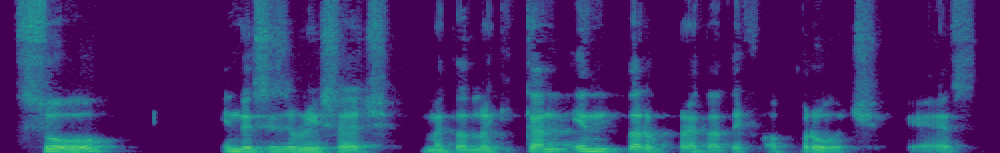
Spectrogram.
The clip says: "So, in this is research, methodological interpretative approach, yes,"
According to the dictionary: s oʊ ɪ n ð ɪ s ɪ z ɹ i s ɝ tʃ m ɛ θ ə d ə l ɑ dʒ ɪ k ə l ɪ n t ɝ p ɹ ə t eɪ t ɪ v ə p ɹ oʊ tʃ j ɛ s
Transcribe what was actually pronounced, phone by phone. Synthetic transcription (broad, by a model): s oʊ ɪ n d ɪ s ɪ s ɹ i s ɝ tʃ m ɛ t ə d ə l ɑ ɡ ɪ k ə n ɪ n t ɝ p ɹ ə t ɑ t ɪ f ə p ɹ oʊ tʃ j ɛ s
